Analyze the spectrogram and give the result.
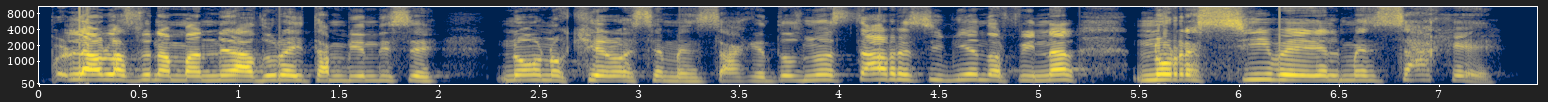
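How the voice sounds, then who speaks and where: High-voiced man preaching a sermon. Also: little pitch movement, brisk, smooth. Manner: earnest preaching with repeated phrases and restarts. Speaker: pastor. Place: church.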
